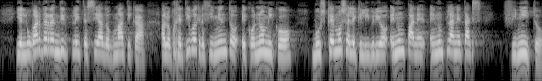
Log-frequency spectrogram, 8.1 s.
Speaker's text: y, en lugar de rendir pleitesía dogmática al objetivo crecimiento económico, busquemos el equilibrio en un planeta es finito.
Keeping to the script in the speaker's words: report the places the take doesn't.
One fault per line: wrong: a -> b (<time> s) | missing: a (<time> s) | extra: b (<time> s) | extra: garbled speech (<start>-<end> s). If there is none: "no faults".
no faults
